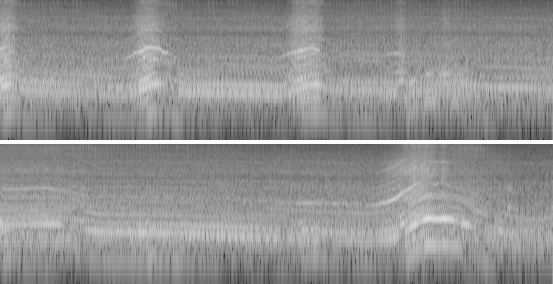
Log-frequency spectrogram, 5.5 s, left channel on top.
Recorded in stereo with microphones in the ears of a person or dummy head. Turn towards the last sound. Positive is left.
No sound to turn to.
